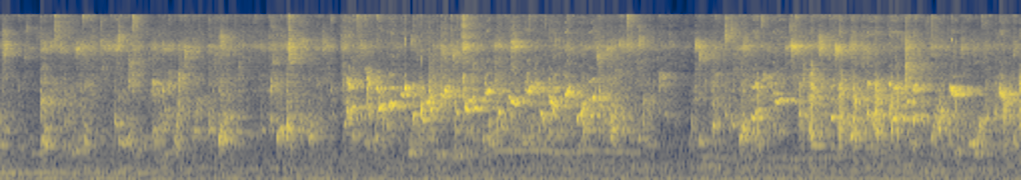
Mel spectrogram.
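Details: Trickling water under a swelling chorus of Yellow-vented Bulbuls, recorded as a lure for caged birds to join in fast ropel song; rapid chirped phrases grow louder midway and carry on unbroken.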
